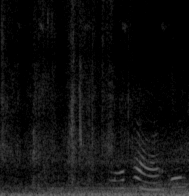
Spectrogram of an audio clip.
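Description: Faint macaque vocalisation: a short call falling in pitch near the end, after a few faint rustling clicks about halfway through.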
